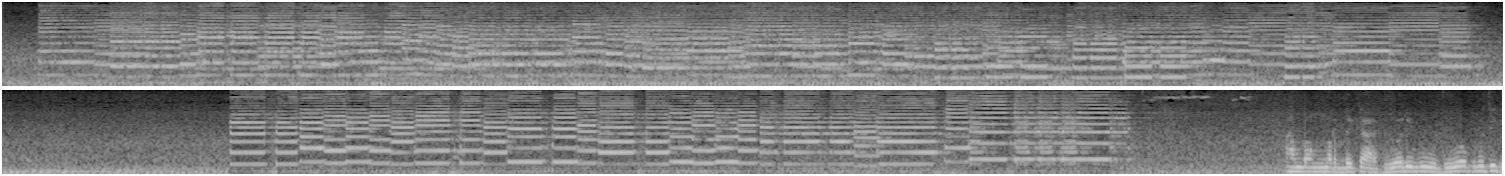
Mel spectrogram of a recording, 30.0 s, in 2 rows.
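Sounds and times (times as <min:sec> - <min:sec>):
lorry musical air horn tune: 0:00.4 - 0:14.8, 0:17.3 - 0:26.4.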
